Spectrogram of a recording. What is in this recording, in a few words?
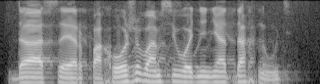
check atten, scientist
